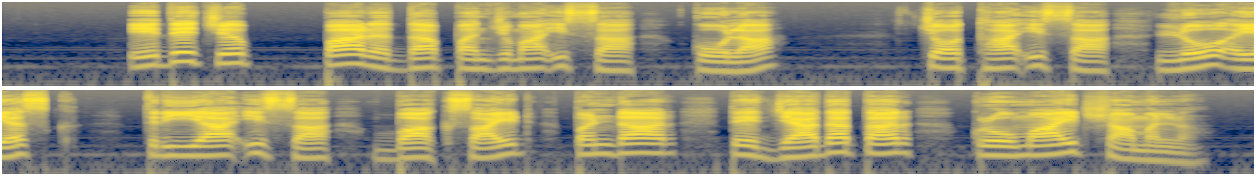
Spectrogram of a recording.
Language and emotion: Dogri, neutral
